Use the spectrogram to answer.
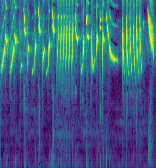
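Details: Short burst of male European goldfinch song meant to teach young birds. Bright chirps and slurred notes lead into a rapid buzzy trill, then more twittering, a second trill and a final descending note.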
